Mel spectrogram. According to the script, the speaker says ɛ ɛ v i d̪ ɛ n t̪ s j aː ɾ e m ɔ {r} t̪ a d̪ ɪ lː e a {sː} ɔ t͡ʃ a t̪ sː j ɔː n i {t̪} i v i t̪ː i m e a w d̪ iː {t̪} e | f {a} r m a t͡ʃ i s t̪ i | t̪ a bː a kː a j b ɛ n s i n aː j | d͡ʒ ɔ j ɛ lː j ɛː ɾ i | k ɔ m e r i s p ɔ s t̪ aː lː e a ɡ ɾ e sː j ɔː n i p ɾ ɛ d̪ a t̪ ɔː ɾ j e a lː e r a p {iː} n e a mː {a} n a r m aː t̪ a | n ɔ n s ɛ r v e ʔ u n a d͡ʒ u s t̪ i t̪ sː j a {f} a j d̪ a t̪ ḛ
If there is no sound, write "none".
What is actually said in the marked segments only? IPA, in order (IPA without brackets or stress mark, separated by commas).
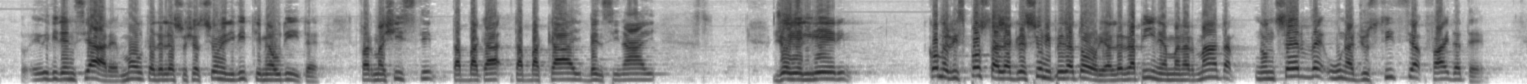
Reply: l, sː, d̪, t̪, a, iː, a, f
